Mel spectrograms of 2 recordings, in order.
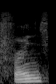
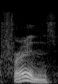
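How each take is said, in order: First: The word is said in a hopeful, questioning tone. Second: The word is said in a scoffing, dismissive tone. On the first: The speaker is asking to be friends. "Can we be friends? Question mark" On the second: The speaker rejects being only friends. "like you want to be friends, like nah, I can't just be friends"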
